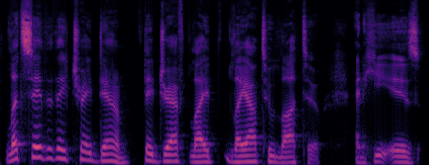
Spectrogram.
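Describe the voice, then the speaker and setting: Man, podcast host, excited, rhetorical questions, home mic. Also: mid-range voice, moderate pace. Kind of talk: casual sports podcast chat.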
